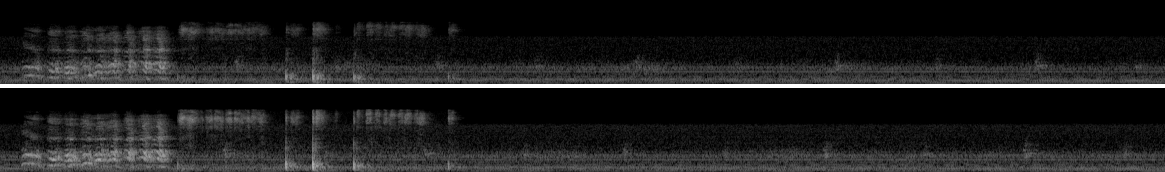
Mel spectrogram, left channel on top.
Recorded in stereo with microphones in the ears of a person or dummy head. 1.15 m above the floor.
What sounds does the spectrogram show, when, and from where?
0.2 s laughter: 60° right (ahead or behind), 2 m; by 1.7 s 80° right, 2.5 m
1.8 s writing: 50° right (ahead or behind), 0.5 m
